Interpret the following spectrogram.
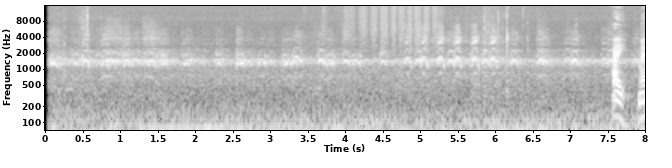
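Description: Faint, continuous calls of distant birds over a low background rumble.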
